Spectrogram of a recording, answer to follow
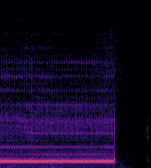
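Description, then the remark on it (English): A steady, loud telephone tone from a call being placed to grandparents hums at one pitch for under two seconds, then cuts off abruptly, followed by a faint click. No one speaks. “So we'll get grandma, old granddad, nanny on the phone, and look forward to you guys hearing from them.”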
